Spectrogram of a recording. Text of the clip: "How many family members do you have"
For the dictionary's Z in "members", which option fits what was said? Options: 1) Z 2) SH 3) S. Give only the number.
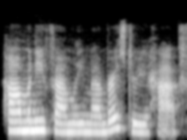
1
